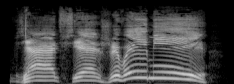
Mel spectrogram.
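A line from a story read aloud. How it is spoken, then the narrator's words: Shrill howl. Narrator (Russian): тонко взвыл глава совета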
